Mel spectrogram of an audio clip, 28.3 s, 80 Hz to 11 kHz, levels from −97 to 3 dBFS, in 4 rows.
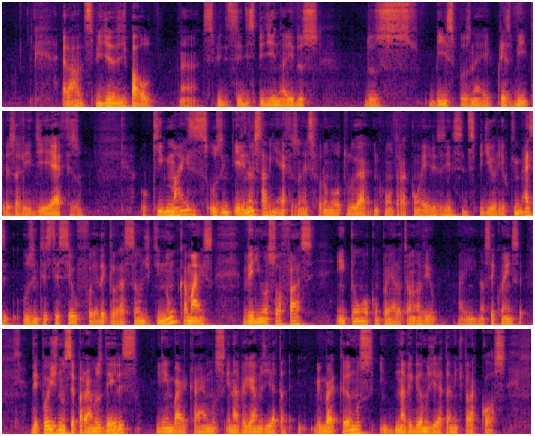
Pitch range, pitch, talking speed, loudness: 85-105 Hz, 95 Hz, 170 wpm, -22 LUFS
